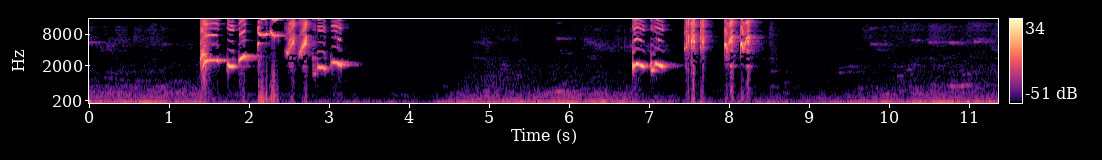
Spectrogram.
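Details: Caged orange-headed thrush, an Indonesian national champion, with two bursts of song: tumbling slurred whistles and sharp high notes, separated by several seconds of low hum.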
